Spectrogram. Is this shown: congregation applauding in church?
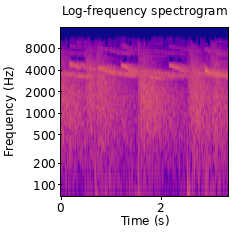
no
